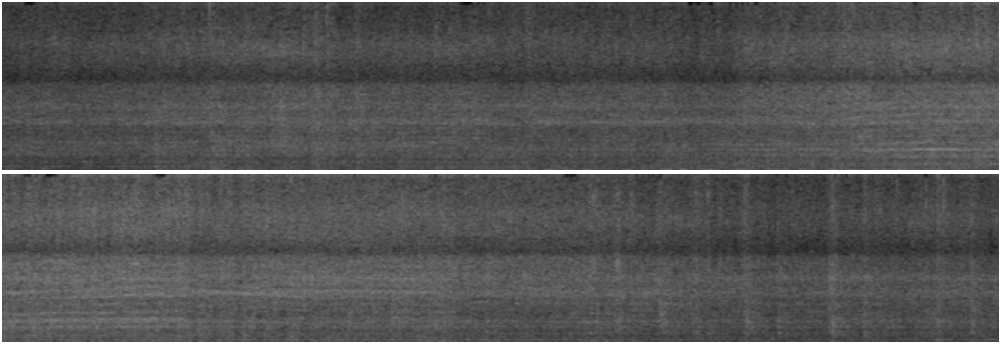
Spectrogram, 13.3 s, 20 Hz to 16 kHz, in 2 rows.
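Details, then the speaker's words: Lego Metro Liner train powered by two 9-volt motors on a track layout: steady motor whir with even track clatter about four times a second, no stalling or grinding; runs well. "It runs quite well. It certainly runs pretty good with the two engines on it."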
